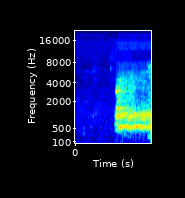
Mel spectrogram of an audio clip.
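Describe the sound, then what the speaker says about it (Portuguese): A small dog lets out one sudden sustained bark or yelp halfway through, loud and close, after near silence. "Um cachorrinho latindo"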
